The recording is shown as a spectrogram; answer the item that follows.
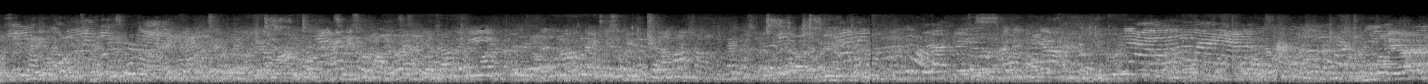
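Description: Crowd of small children and adults chattering at once, a steady babble of overlapping voices with high children's voices calling out above it, especially near the end.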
